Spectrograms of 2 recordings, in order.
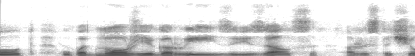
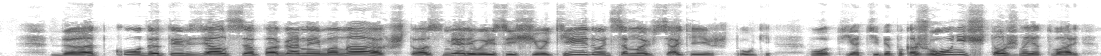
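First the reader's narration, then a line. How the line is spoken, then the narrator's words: Shouting. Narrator (Russian): крикнул Мокша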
